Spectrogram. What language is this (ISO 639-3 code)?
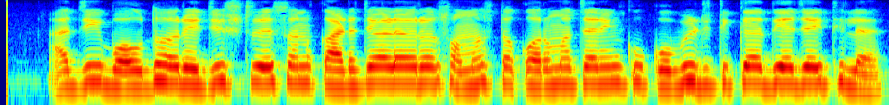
ori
